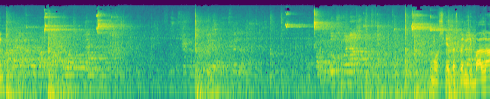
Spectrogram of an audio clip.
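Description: A basketball thuds as it is dribbled on the court.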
